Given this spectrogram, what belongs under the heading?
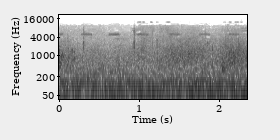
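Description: A motorboat engine runs steadily on open water while someone learns to steer the boat, a continuous broadband drone with water rush and no talk over it.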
